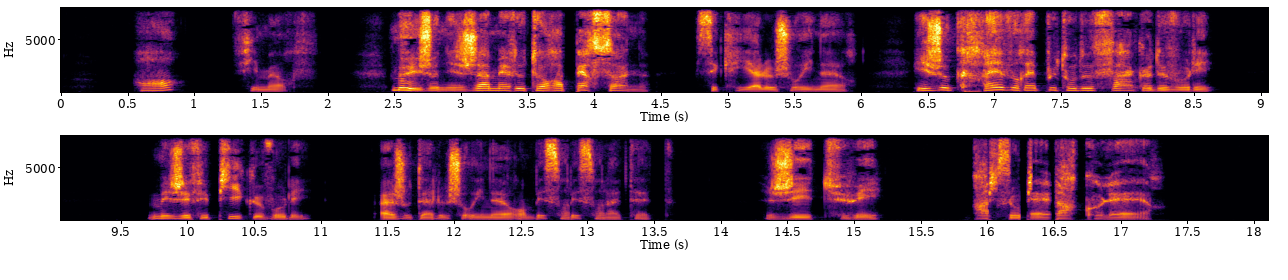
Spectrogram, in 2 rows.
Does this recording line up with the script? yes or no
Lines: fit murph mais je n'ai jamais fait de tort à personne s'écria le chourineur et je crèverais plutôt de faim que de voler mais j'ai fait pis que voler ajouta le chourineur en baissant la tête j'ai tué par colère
no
